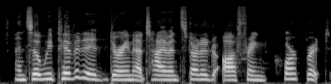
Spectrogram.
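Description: A woman speaks in a plain, everyday voice with ordinary pitch variation. The recording is very clean and silent behind her, with a dry, close sound and no echo. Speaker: author and company CEO. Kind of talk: casual interview chat.

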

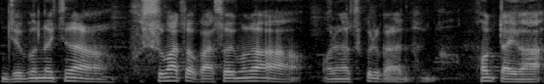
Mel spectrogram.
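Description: With an ordinary speaking voice, a man talks at a fairly slow pace and fairly low pitch, keeping very even loudness and fairly even intonation. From Japan, Shizuoka. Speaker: wooden model maker. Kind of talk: casual chat.

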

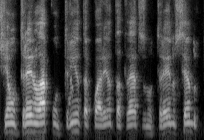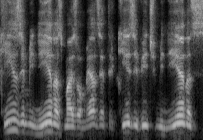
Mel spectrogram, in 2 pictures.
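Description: Against a quiet background, a man with an unremarkable speaking voice talks at a medium pitch and moderate pace, with ordinary pitch variation and hardly any pauses. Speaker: MMA coach and team owner. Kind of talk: casual interview.

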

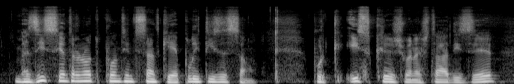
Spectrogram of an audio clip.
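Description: The voice has a dark, mellow tone and ordinary pitch variation. The sound is dry and close, with no echo. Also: man. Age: 40s. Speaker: radio host. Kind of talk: radio interview.

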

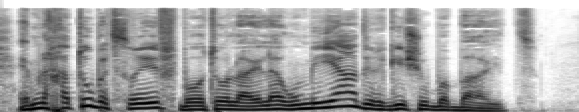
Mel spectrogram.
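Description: The voice has a dark, mellow tone and swings very widely in pitch. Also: man. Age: 60s. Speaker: radio host. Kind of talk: radio music show narration.

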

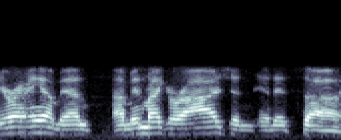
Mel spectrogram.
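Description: A man has an unremarkable speaking voice. He talks at a fairly slow pace with lively intonation. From US Midwest. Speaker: caller. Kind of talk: casual chat. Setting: phone call.

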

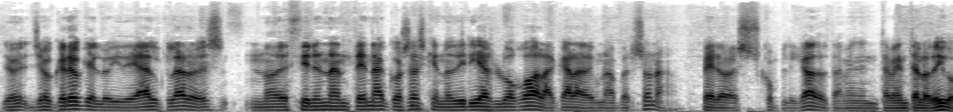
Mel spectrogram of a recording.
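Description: Fairly quick speech from a man at a fairly low pitch, with fairly even intonation and music in the background. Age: 40s. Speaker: sports radio commentator. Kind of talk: casual chat.

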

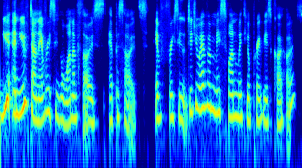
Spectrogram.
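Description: Against a quiet background, a woman speaks fairly quickly with hardly any pauses, her fairly high, somewhat breathy voice showing lively intonation in a dry, close sound with no echo. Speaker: podcast co-host. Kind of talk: casual chat. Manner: clear enunciation.

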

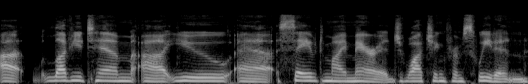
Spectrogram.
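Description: Her pitch is very deep and low, with ordinary variation. The woman speaks at a very slow pace against a quiet background. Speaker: radio co-host. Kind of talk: casual chat. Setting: studio.

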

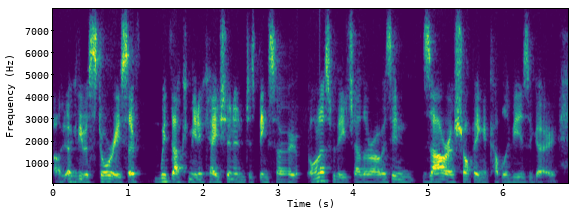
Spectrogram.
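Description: Speaking at a fairly quick pace, a woman with an Australian accent has a very deep, low pitch and a somewhat breathy voice. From Australia, Brisbane. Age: 30s. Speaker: sex-positive podcaster. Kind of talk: casual interview.

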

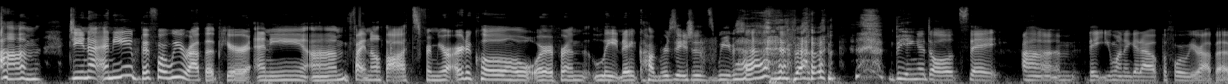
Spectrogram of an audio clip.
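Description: A woman with a normal speaking voice talks at a medium pitch and moderate pace, with ordinary pitch variation. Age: 30s. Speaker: podcast host, magazine editor. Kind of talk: casual chat.

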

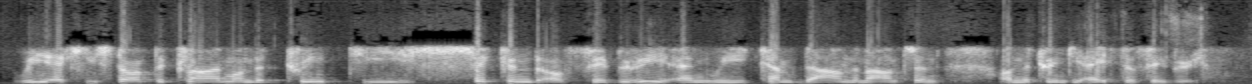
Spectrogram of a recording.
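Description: A man speaks at a moderate pace with a fairly high pitch and very even loudness. His intonation stays fairly even in a plain, everyday voice. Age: 60s. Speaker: diabetes patient and climber. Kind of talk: radio interview. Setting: phone call.

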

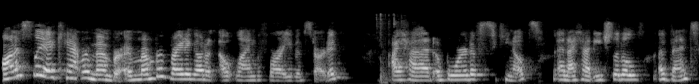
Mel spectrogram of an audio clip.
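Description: Speaking at a very fast pace, a woman with a western Canadian accent has a fairly high pitch. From Alberta, Canada (Olds, rural farm). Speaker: author and filmmaker. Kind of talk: interview.

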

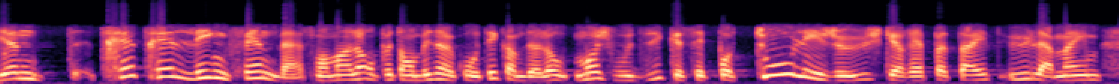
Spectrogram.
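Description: With very wide pitch swings, a woman at medium pitch talks at a moderate pace. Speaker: retired judge. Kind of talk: interview.

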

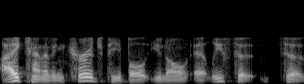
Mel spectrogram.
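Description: A man with an American accent and an unremarkable speaking voice, fairly low in pitch, at a fairly quick pace with ordinary pitch variation. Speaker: real estate agent, radio co-host. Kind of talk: casual radio talk show chat. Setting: phone call.

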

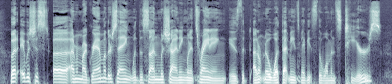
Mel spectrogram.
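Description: A man's normal speaking voice at medium pitch, fairly quick with hardly any pauses, ordinary pitch variation, and a dry, close sound with no echo. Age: 40s. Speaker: podcast host. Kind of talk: casual chat, recap banter.

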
